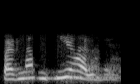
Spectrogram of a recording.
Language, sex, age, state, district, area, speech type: Maithili, female, 18-30, Bihar, Begusarai, urban, conversation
